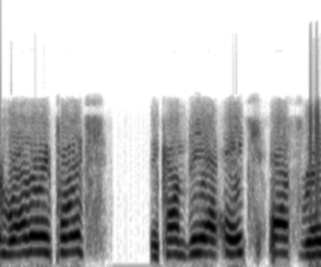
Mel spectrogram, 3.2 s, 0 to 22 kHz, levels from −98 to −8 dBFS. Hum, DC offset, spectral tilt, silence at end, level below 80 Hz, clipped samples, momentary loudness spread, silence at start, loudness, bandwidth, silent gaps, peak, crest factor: none; under 0.1%; -8.5 dB/octave; 0 s; -54 dBFS; under 0.1%; 8 LU; 0 s; -12 LUFS; 4.9 kHz; none; 0 dBFS; 12 dB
